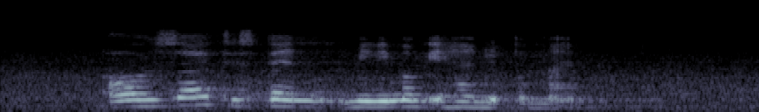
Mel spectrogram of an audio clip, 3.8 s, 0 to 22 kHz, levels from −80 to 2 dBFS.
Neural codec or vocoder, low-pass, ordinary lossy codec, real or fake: codec, 16 kHz, 6 kbps, DAC; 7.2 kHz; none; fake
